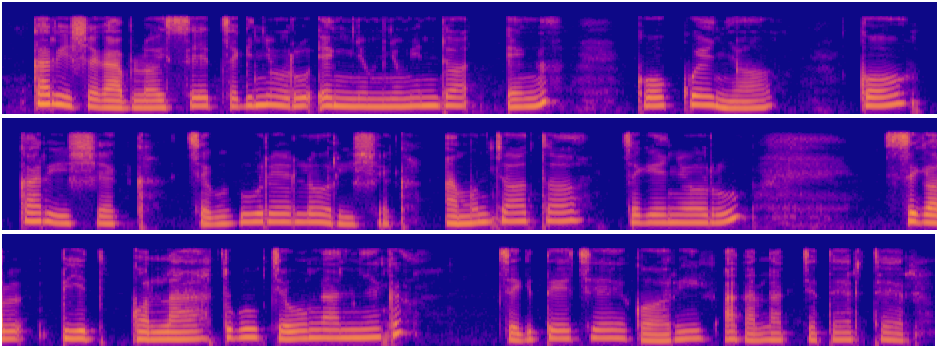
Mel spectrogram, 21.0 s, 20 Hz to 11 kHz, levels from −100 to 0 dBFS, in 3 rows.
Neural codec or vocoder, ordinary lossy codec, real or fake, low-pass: codec, 16 kHz, 16 kbps, FunCodec, trained on Chinese and English, 50 frames a second; none; fake; 7.2 kHz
